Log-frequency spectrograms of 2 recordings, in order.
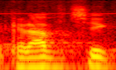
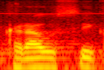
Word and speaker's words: Krawczyk: Se pronuncia Kravchik, pero si pueden pronunciarlo Krausik o lo que se les ocurra, y por sobre todo me llaman, y ahí estamos bien.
